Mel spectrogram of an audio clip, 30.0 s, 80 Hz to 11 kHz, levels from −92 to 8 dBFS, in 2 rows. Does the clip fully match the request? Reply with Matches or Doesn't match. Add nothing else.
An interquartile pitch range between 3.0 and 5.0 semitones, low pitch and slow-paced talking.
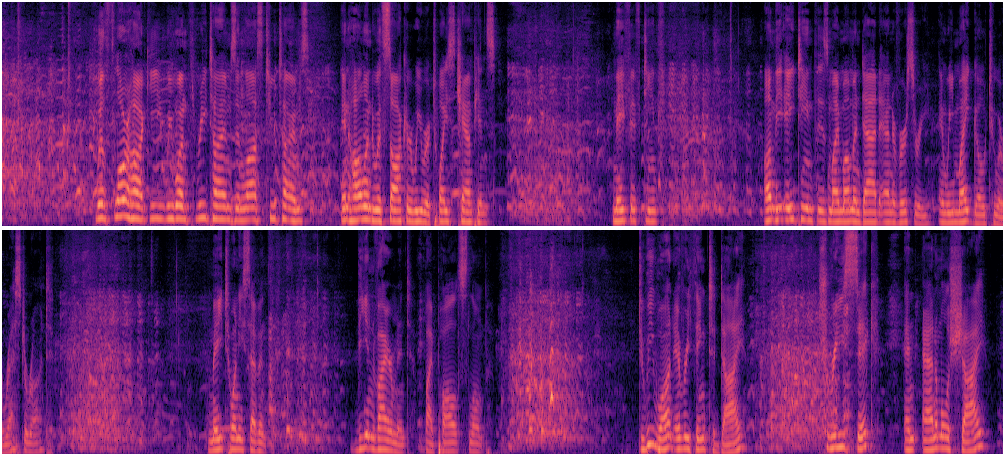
Doesn't match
